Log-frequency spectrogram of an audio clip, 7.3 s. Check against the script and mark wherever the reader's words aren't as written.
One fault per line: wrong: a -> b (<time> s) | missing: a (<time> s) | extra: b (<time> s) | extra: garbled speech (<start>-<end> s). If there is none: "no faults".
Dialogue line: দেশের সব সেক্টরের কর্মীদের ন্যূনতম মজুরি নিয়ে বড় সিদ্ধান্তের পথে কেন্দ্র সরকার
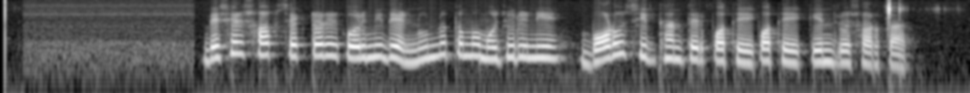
extra: পথে (5.7 s)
